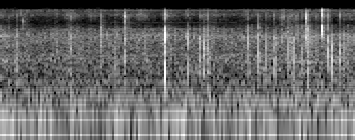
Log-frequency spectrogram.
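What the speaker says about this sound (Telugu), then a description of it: "చూసారు కదా వర్షం ఎలా వస్తుందో" Steady rain in Dubai pattering on a surface, with scattered louder drops over a low continuous hiss; no voices.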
